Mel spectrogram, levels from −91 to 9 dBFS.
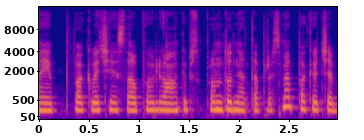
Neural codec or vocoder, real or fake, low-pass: vocoder, 48 kHz, 128 mel bands, Vocos; fake; 14.4 kHz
